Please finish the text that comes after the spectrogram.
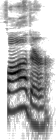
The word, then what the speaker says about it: father: 그래서 네, 턱을 아래로 쭉 내리면서 아 하고 조금 길게 발음합니다. Father, father가 아니라 father, father.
